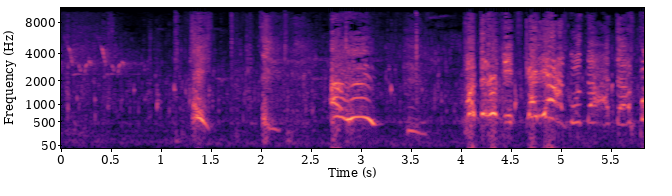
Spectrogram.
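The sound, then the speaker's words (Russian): Water splashes and sloshes in repeated bursts as an undressed man climbs into the water to help pull out a burbot, with chirping birds and faint voices mixed in. “Раздевшись, Андрей Андреевич дает себе остынуть и лезет в воду.”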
